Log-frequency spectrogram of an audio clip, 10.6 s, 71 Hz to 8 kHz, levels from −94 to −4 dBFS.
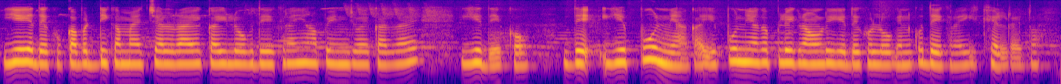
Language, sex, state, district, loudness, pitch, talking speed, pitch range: Hindi, female, Bihar, Purnia, -24 LUFS, 225 Hz, 225 wpm, 215-235 Hz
